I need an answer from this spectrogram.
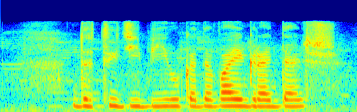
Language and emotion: Russian, angry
